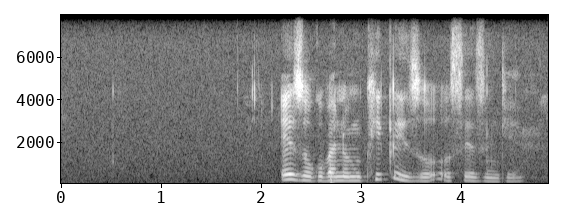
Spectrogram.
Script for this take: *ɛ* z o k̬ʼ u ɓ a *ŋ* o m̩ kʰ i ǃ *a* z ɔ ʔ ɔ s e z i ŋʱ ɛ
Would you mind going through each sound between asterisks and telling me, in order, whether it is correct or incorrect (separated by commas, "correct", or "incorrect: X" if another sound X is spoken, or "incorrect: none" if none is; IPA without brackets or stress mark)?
correct, incorrect: n, incorrect: i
